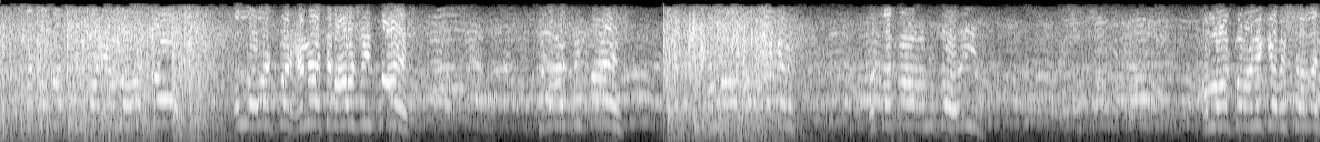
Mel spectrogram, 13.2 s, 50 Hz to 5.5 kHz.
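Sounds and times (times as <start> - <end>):
sharp bursts of gunfire: 0.0 - 2.4, 6.6 - 8.2
protest crowd shouting and chanting: 0.0 - 13.1.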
